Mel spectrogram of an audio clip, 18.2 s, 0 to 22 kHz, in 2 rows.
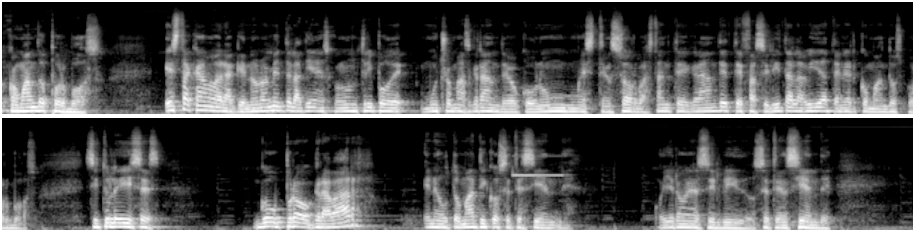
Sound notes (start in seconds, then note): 14.2 whistle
